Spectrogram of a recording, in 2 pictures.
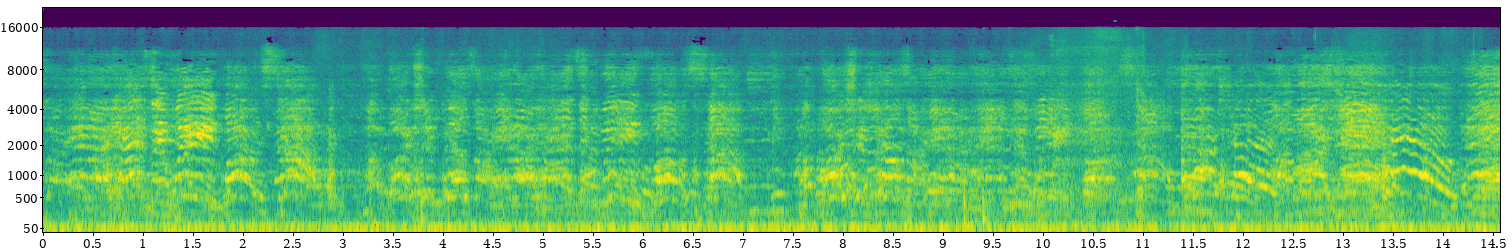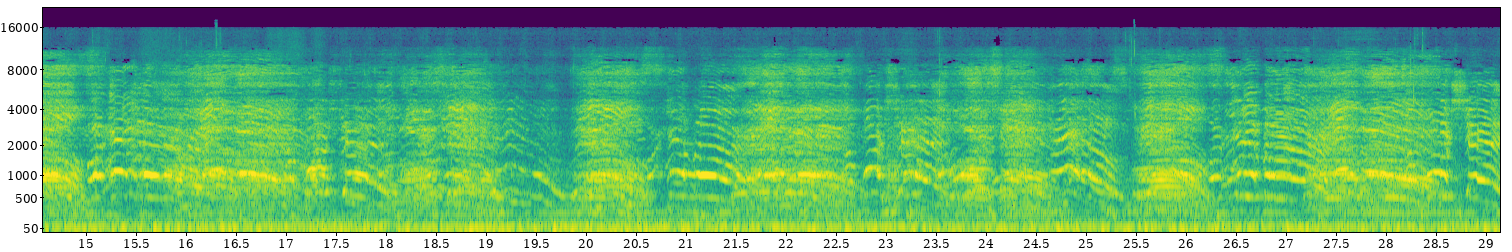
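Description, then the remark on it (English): A large protest crowd outside the Supreme Court roars continuously, many voices shouting and screaming "abortion pills forever" over one another in a dense, loud babble with rising and falling cries that never let up. “show you what it looked like outside of the Supreme Court today with these left-wing nut jobs”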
